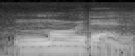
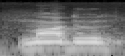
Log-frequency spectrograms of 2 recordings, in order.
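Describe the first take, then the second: First: "model" slow, long o as in mould; wrong model. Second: "Module" with a short o; correct module. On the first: Teacher shows the class the wrong form. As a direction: show the mistaken "model". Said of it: "not model". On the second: Teacher corrects the class once more. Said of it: "that word is module". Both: Shown as a demonstration.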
